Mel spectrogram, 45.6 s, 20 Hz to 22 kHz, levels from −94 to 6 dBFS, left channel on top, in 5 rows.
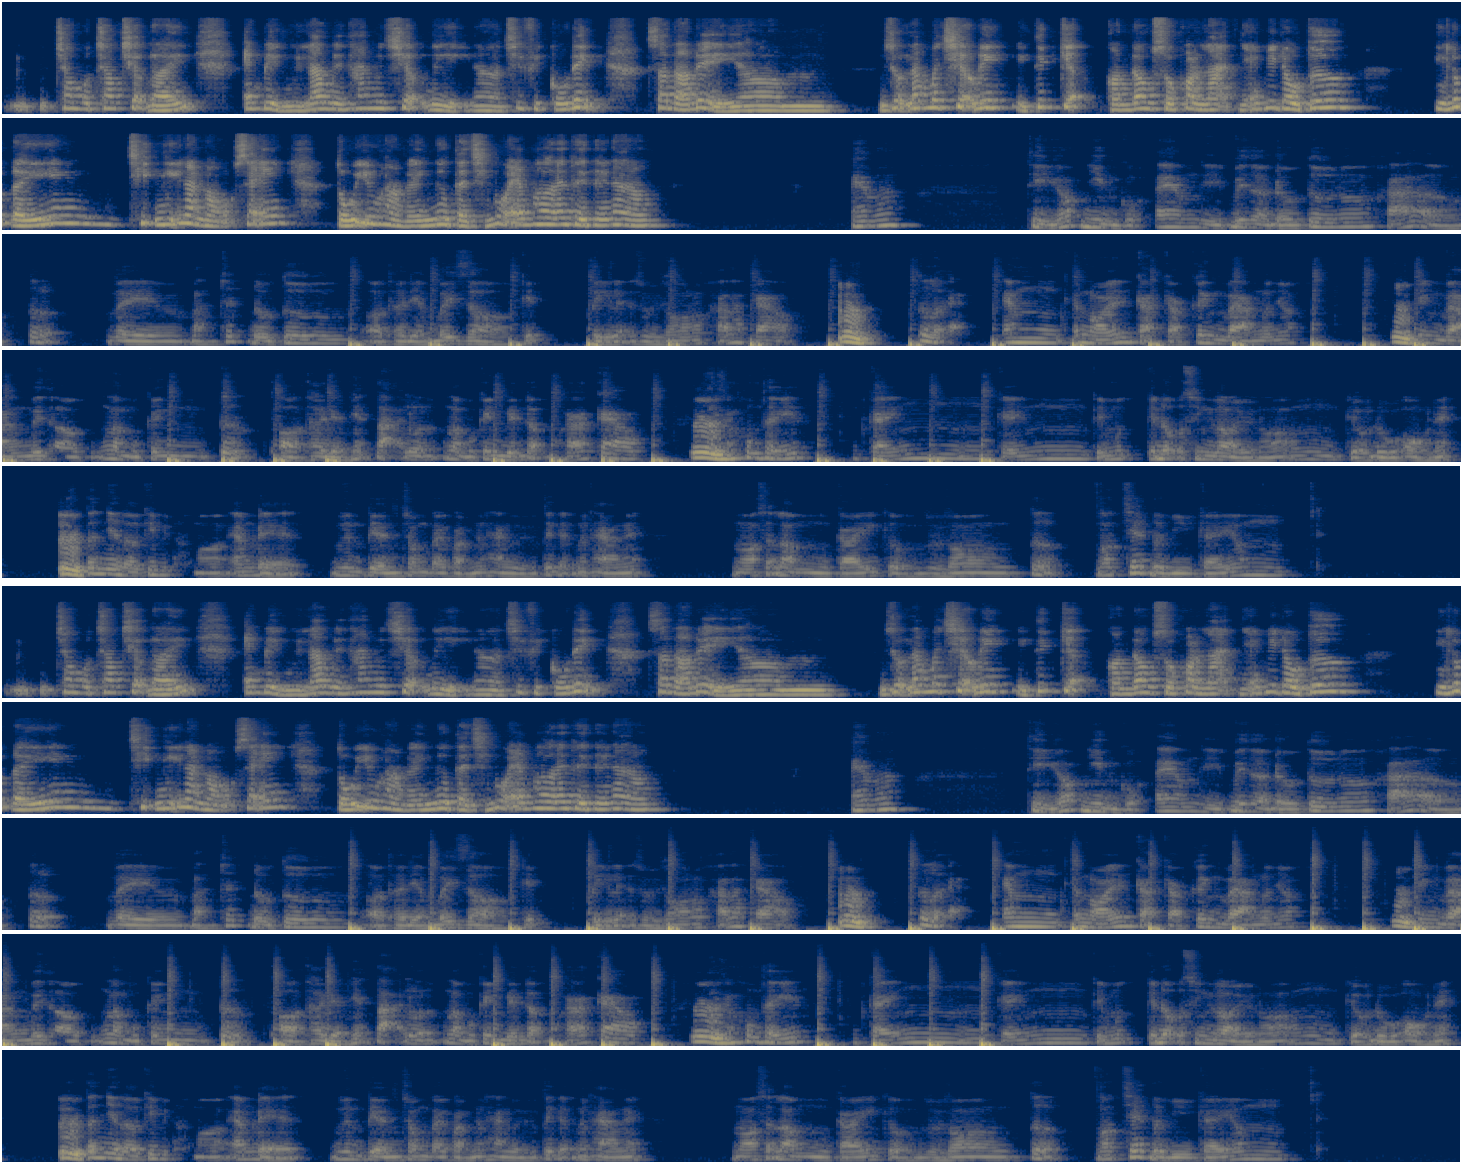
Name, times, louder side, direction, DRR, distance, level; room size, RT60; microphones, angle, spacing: voice 1, 0.0-5.2 5.5-8.5 9.0-13.3 23.5-23.7 26.9-27.1 31.7-31.9 36.8-37.0, left 3 dB, 55° left, 0.5 m, -31 dB
voice 2, 14.4-14.8 15.5-18.6 18.9-21.6 21.9-23.2 24.0-24.2 24.5-26.4 27.1-31.4 31.9-32.4 32.7-36.4 37.0-40.5 41.0-44.7, equal, 15° right, 0.8 m, -42 dB
sound 1, 20.4-20.5 20.9-21.0 21.4-21.5 21.9-22.0 22.4-22.5 22.9-23.0 23.4-23.5 23.9-24.0 24.4-24.5 24.9-25.0 25.4-25.5 25.9-26.0 26.4-27.4 28.4-29.5 30.4-30.5 30.8-31.2 31.4-31.5 32.4-32.5 32.8-32.9 33.1-33.2 33.5-33.6, right 5 dB, 75° right, 0.5 m, -26 dB
4.1 x 2.5 x 3.6 m
head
